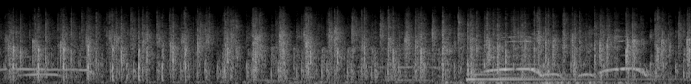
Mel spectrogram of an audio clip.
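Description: Sustained audience applause fills the whole stretch, dense and steady hand clapping from a sizable crowd, with indistinct voices and cheers rising through it near the end.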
